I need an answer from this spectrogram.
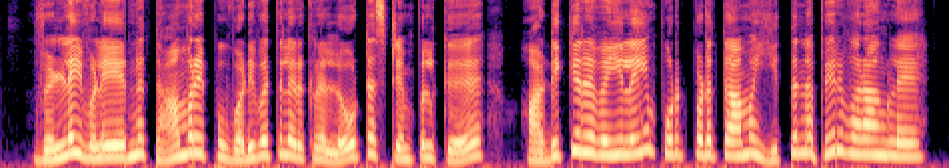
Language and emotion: Tamil, surprised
